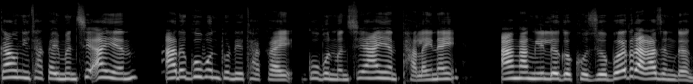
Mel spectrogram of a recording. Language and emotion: Bodo, angry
